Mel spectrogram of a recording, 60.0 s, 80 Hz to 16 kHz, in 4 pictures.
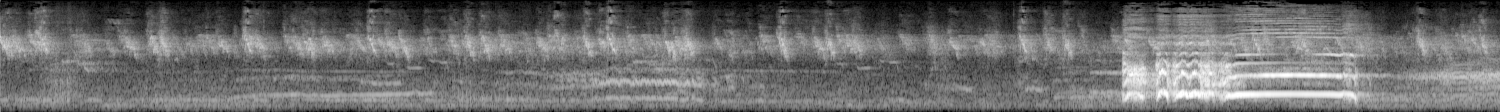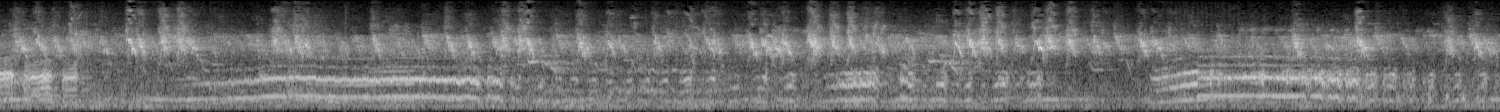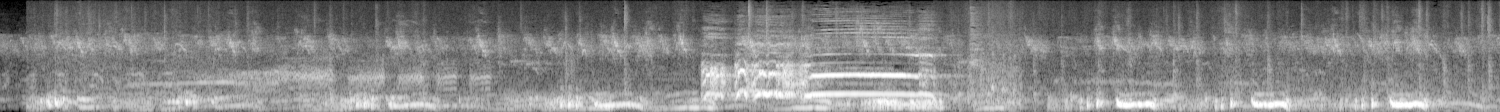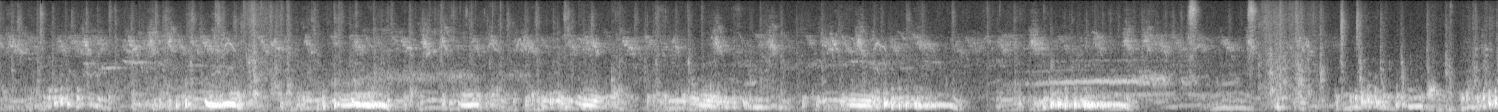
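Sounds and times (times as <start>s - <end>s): pigeons cooing: 1.8s - 7.4s, 29.6s - 59.9s
rooster crowing: 10.8s - 15.4s, 30.3s - 35.0s, 36.4s - 40.0s, 55.2s - 57.4s.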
